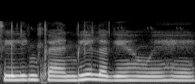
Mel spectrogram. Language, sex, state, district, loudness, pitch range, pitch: Hindi, female, Jharkhand, Ranchi, -13 LUFS, 190-205 Hz, 195 Hz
